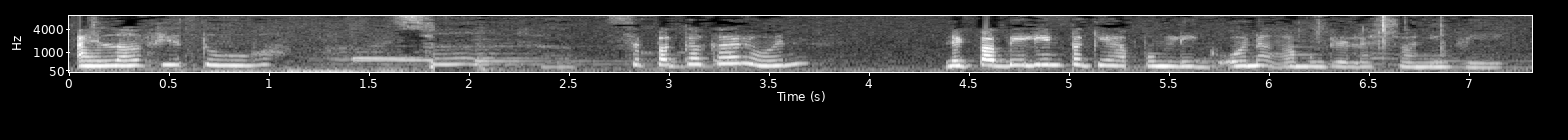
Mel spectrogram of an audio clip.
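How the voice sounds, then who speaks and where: A woman's voice: a little high, unhurried, pauses often, music in the background, natural voice. A woman acting a sweet, hesitant young college student in love in a Filipino Bisaya radio drama. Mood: tender.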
